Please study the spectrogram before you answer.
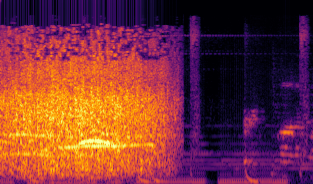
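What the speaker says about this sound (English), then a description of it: "can you give them a hand clap for me, please?" A burst of dense audience hand clapping at an appreciation show, loud and full for about a second and a half before cutting off abruptly, followed by brief faint sounds and a short voice.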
